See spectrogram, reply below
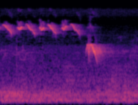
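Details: A migrant Black-and-white Warbler working tree bark at Mount Auburn Cemetery, Cambridge, Massachusetts, in spring gives a thin, very high warble of about six squeaky two-part notes at a quick even pace, ending with a lower slurred note.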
